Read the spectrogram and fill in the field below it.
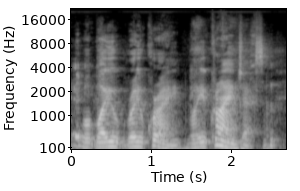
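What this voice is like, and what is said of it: Deliberately bad Brazilian accent. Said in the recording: “I'm going to do a terrible Brazilian accent.”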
